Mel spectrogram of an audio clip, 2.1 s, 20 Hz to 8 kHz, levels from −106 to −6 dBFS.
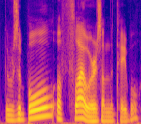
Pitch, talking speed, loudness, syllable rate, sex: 140 Hz, 255 wpm, -17 LUFS, 6.2 syllables/s, male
